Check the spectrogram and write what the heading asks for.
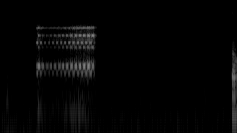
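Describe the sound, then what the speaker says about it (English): A phone rings partway through a recorded anatomy lecture on the elbow and wrist joint, one steady electronic ring burst of about a second, then silence, and a second ring cuts in at the very end. "somebody's phone is ringing."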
